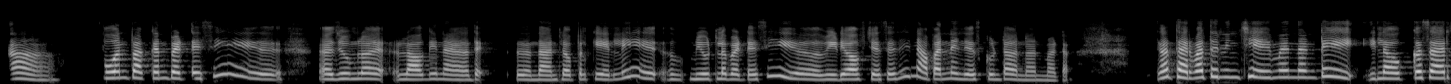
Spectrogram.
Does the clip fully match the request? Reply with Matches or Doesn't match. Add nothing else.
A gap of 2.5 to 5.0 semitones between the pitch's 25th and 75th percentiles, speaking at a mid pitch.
Doesn't match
